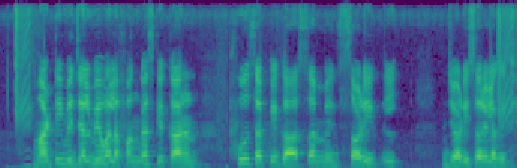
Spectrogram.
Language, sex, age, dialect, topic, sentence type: Magahi, male, 18-24, Western, agriculture, statement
